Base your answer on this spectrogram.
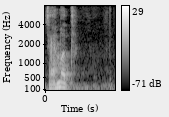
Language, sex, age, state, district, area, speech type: Punjabi, male, 60+, Punjab, Pathankot, rural, read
